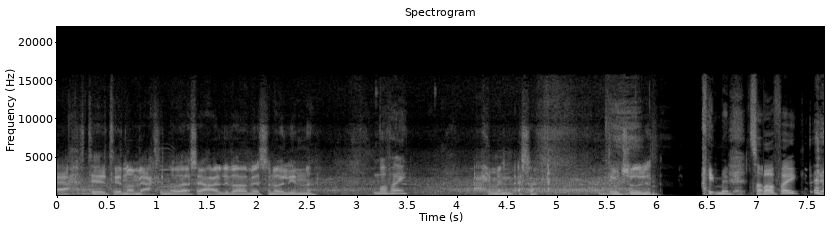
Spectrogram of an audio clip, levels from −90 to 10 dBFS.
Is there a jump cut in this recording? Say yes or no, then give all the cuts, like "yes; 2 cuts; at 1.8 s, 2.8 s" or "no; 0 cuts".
no; 0 cuts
